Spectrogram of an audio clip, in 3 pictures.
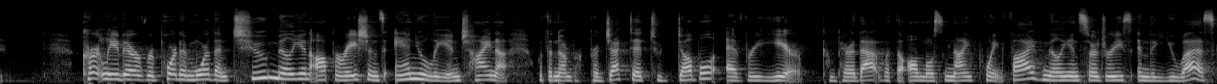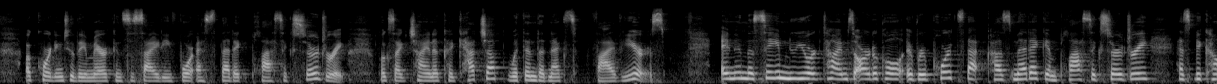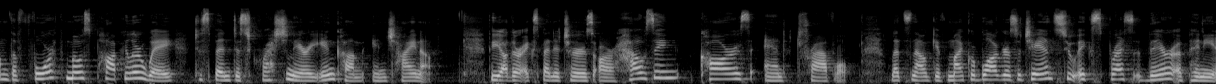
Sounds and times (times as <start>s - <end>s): Speech: 0.8s - 36.5s.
